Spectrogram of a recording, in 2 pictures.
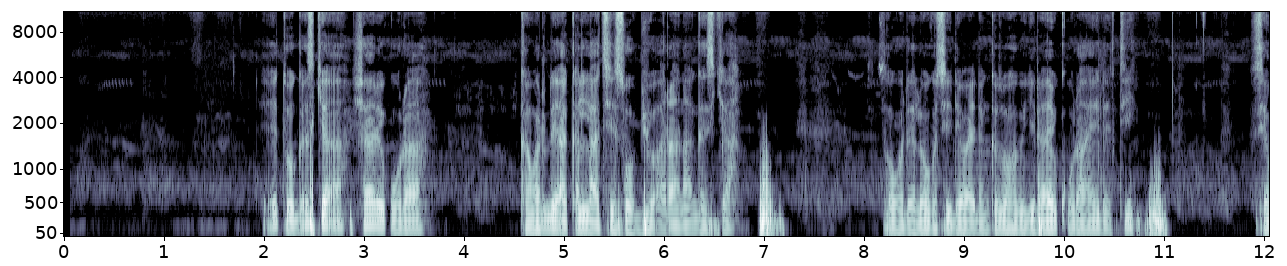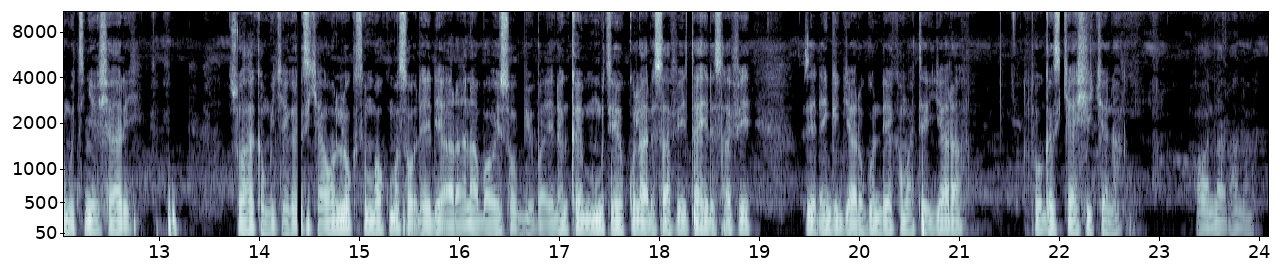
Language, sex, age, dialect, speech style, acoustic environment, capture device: Hausa, male, 35-44, Nigeria - Kano, happy; focused, silence, mobile / Linux / Chrome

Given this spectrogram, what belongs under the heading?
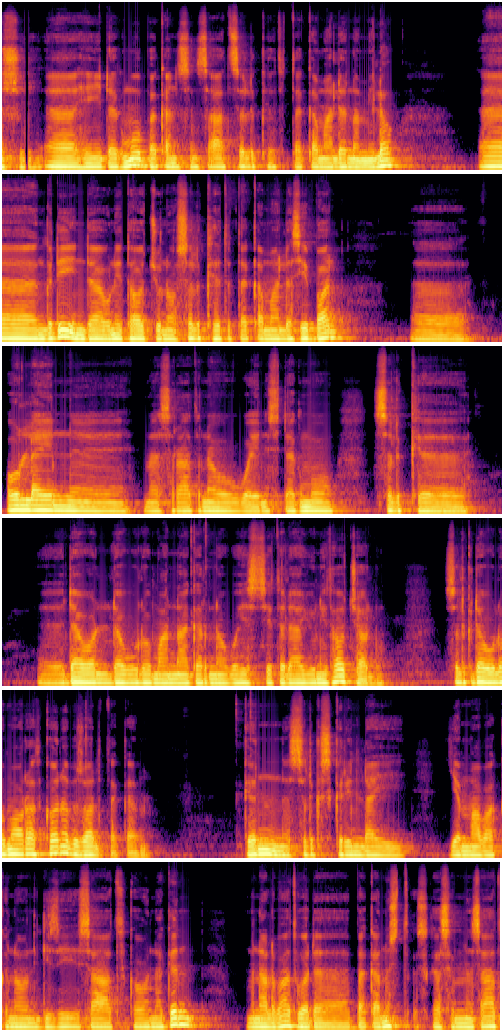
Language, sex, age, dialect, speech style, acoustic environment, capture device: Amharic, male, 25-34, Ethiopia - Gojjam, happy, silence, mobile / Linux / Chrome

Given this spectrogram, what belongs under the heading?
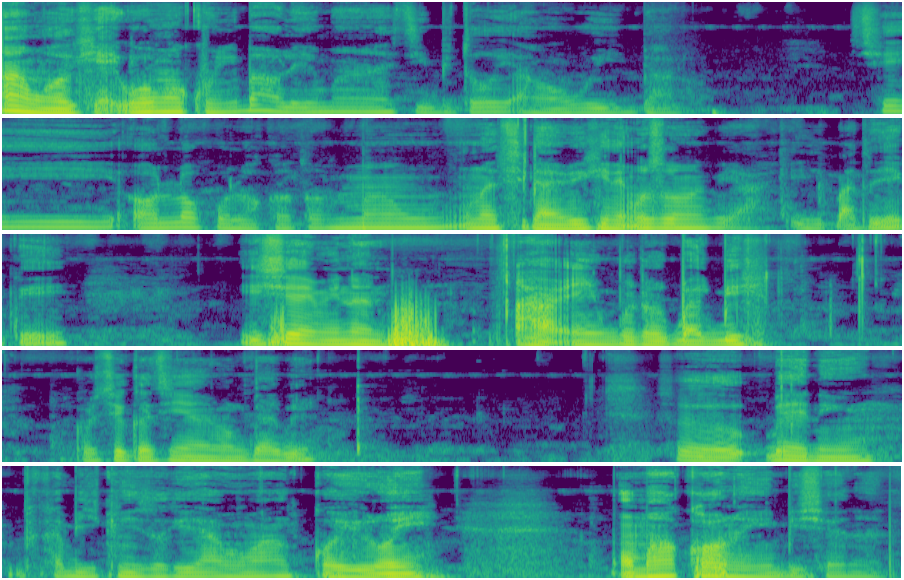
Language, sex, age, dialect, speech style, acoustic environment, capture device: Yoruba, male, 18-24, Nigeria - Lagos Yoruba, relaxed, appliances; silence, mobile / Linux / Chrome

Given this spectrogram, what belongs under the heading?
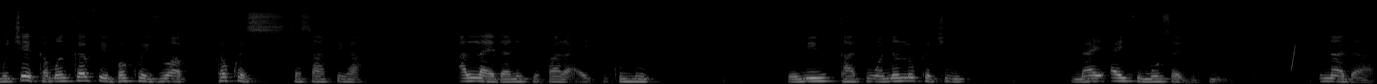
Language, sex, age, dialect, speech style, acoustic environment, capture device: Hausa, male, 35-44, Nigeria - Nigerian Standard, happy, nature, mobile / Linux / Chrome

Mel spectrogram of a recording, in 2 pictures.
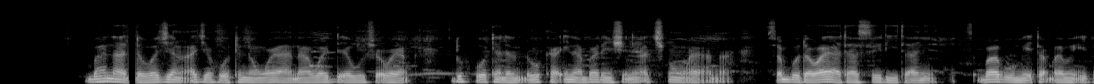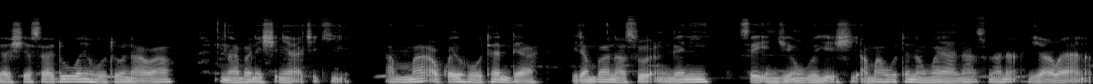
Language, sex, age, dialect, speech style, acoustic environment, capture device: Hausa, male, 25-34, Nigeria - Kano, focused, people talking; music, mobile / Linux / Chrome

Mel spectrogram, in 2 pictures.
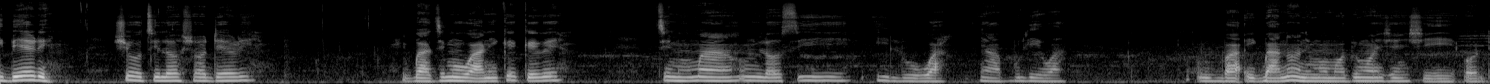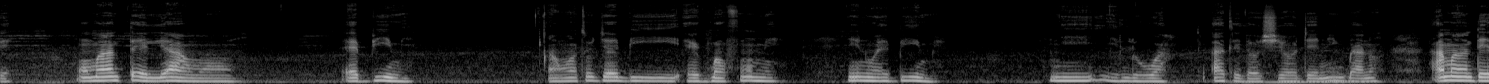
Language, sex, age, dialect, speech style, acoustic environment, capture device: Yoruba, female, 35-44, Nigeria - Ibadan, happy; relaxed; focused, appliances; nature; people talking; traffic, mobile / Linux / Chrome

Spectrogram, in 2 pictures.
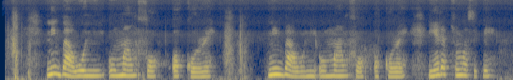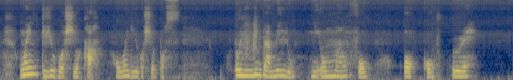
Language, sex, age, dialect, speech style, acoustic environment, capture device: Yoruba, female, 18-24, Nigeria - Lagos Yoruba, relaxed, silence, mobile / Linux / Chrome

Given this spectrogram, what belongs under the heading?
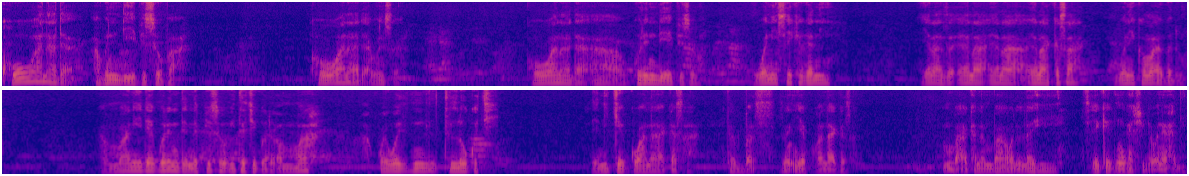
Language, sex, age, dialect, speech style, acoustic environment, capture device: Hausa, male, 25-34, Nigeria - Kano, happy, silence, mobile / Linux / Chrome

